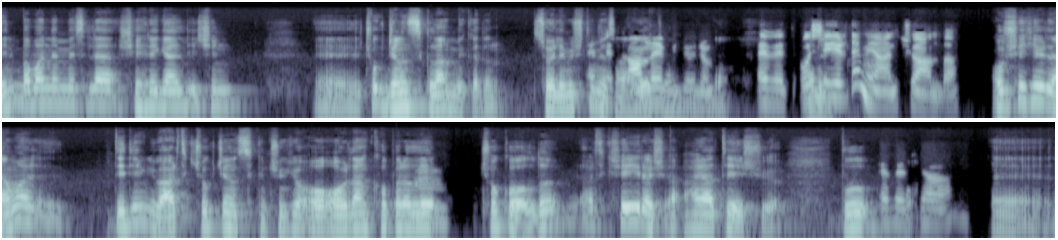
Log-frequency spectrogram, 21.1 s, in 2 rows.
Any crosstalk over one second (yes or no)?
yes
